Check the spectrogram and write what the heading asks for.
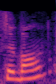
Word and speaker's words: Sorbonne: She graduated from Sorbonne. I hope I am saying that correctly. – Sorbonne, okay.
